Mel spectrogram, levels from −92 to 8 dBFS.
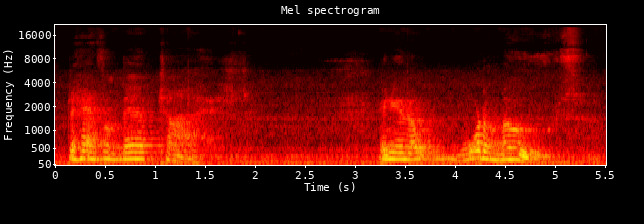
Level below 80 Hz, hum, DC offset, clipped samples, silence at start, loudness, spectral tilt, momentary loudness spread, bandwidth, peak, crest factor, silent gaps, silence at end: -50 dBFS; none; under 0.1%; under 0.1%; 0 s; -30 LUFS; -8.5 dB/octave; 20 LU; 18.5 kHz; -12 dBFS; 20 dB; none; 0 s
